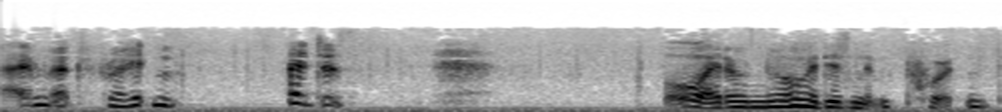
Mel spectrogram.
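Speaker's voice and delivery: speaking through tears. Answering a stranger who asks why they are crying: tearful, crying voice. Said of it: "What are you crying about?".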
